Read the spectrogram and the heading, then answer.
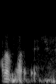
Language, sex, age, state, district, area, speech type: Maithili, male, 18-30, Bihar, Madhubani, rural, conversation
